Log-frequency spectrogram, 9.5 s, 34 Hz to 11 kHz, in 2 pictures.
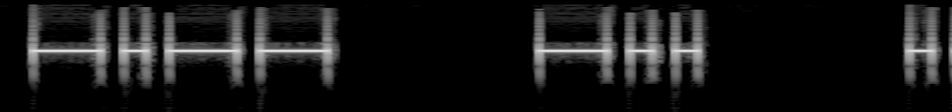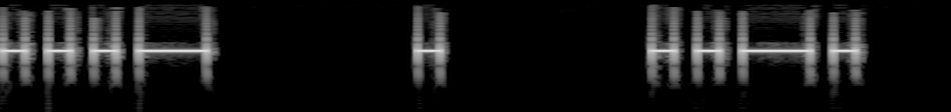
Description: Morse code, heard as a keyed tone, about 10 wpm, spaced as for 6 wpm, 800 Hz. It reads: YD4EF
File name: LEZIONI / 10 SIGNS / 10B INT ws 10wpm 4134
